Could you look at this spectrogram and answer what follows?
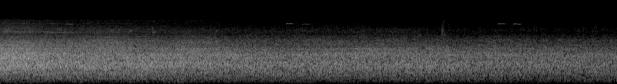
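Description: Train hauled by the Ol49 steam locomotive rolling away into the distance: a steady rushing noise that slowly fades.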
